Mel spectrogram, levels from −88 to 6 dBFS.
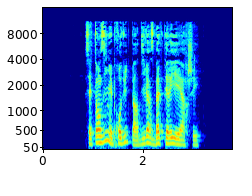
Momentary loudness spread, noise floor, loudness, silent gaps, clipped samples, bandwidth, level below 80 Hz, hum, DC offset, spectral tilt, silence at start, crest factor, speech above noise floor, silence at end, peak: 10 LU; -85 dBFS; -23 LUFS; none; under 0.1%; 11.5 kHz; -66 dBFS; none; under 0.1%; -3.5 dB/octave; 0.85 s; 20 dB; 62 dB; 0.7 s; -6 dBFS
